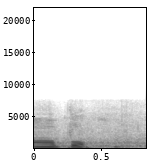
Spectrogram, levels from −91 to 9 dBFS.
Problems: constant background noise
